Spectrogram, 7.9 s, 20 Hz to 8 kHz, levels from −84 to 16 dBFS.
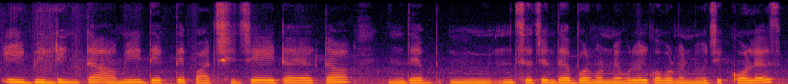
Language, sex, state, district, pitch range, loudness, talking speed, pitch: Bengali, female, Tripura, West Tripura, 205-220 Hz, -13 LUFS, 135 wpm, 210 Hz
